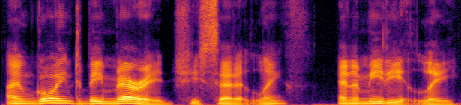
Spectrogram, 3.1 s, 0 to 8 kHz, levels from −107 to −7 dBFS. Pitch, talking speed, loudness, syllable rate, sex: 115 Hz, 235 wpm, -17 LUFS, 6.1 syllables/s, male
